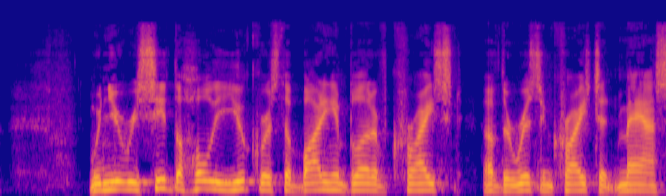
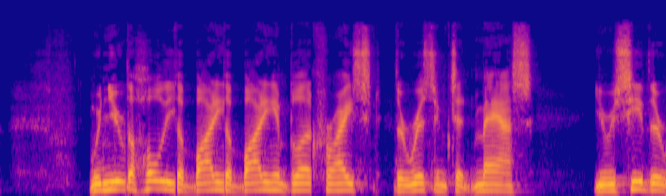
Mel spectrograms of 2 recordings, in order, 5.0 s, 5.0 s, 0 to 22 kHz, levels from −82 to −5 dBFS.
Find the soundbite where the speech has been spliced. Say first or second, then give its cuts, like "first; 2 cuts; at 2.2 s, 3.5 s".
second; 6 cuts; at 0.9 s, 1.3 s, 1.7 s, 2.3 s, 3.0 s, 3.4 s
